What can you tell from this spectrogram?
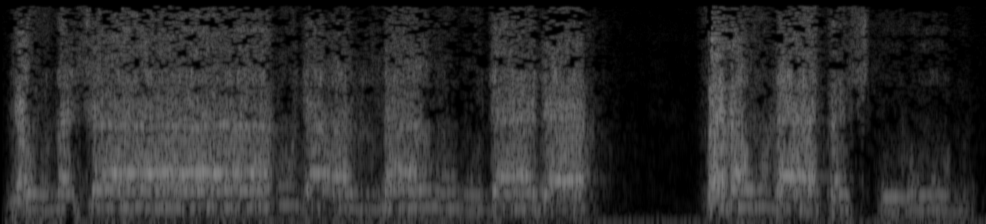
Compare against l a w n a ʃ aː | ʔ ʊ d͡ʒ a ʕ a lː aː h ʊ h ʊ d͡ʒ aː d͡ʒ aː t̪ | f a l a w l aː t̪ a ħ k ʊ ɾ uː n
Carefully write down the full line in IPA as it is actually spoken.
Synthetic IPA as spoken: l a w n a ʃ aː | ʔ ʊ d͡ʒ a ʕ a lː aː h ʊ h ʊ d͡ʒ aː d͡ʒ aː | f a l a w l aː t̪ a ʃ k ʊ ɾ uː n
